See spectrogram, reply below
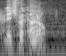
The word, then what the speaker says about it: McConnell: Mitch McConnell? – Yep.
